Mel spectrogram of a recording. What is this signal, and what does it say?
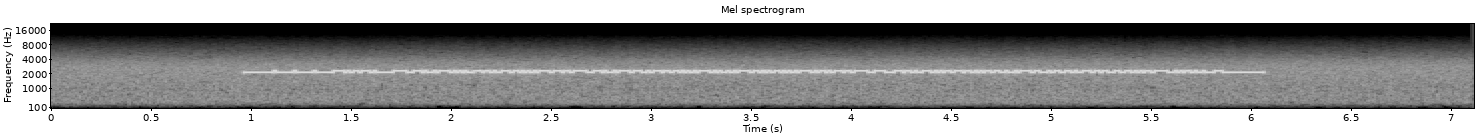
RTTY (75 baud, 170 Hz shift), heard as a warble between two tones, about 2200 Hz centre, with radio static. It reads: THEY ARE THEN REFERRED TO AS SPECIALISTS.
